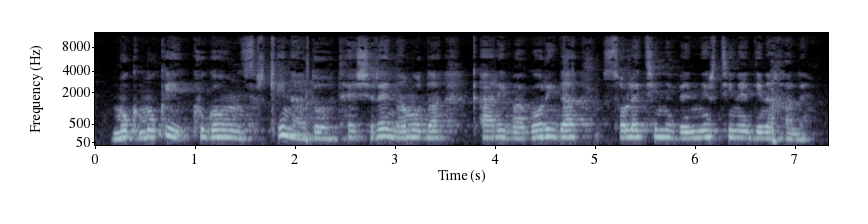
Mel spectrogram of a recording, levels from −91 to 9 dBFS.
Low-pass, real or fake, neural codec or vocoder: 10.8 kHz; real; none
